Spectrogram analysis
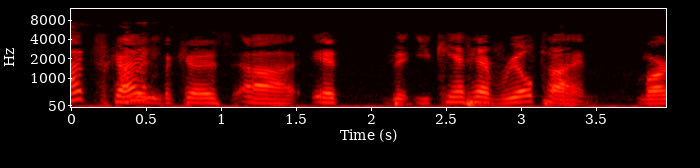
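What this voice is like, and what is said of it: Usual voice. Nothing is said of it.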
